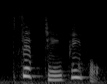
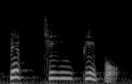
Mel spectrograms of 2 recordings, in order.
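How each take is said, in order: First: Fifteen people repeated high and soft, rising; incredulous repeat. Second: Fifteen drawn out high and slow; slow emphatic stress. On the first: Speaker to audience, soft rising disbelief. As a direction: echo it back in disbelief. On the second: Speaker to audience, slow stressed shock. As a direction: lean hard on fifteen people. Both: Real, not acted.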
